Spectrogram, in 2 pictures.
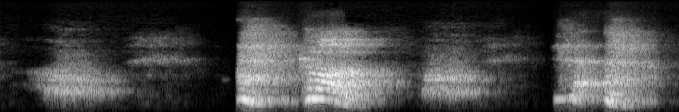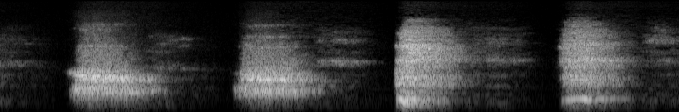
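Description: A woman's effortful, partly voiced breaths and grunts, one burst about every second, in time with side-to-side twists of a core exercise.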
